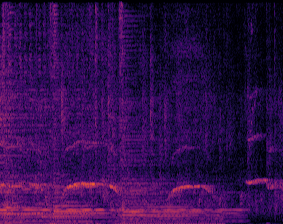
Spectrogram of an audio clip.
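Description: Final chord of a live acoustic-guitar and band song ringing out and fading, its low notes stopping about three and a half seconds in. Long whistles from the audience sound over it, three times.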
